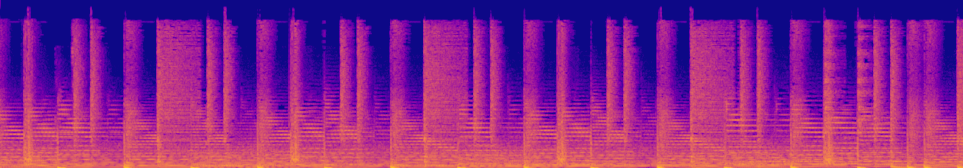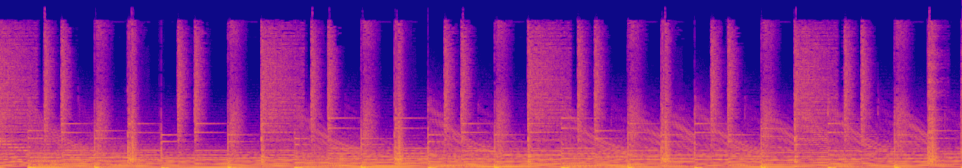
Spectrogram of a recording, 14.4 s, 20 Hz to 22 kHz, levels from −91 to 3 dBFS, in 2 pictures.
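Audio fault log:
Nothing stood out on listening to this recording of sounds.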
